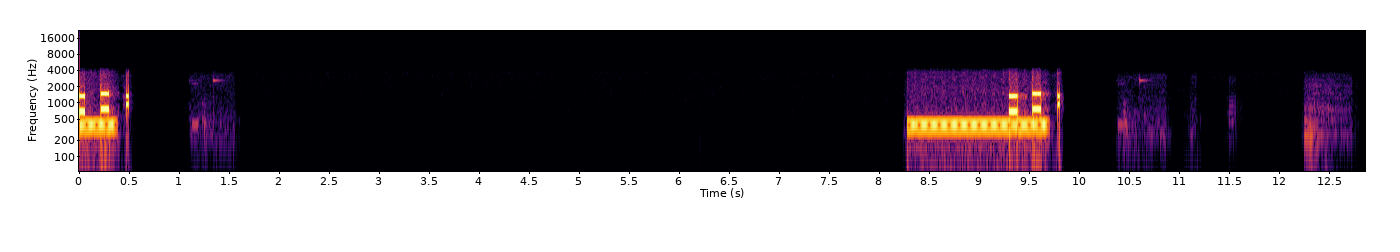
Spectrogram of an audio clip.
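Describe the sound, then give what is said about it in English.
Multi-frequency tones dialing 2602 into stacked telephone trunks: a brief tone burst, then a long silence, then a sustained steady tone followed by a quick run of short tone pips, with a few faint clicks afterward. “It's actually MFing 2602 into the trunks to pick up the next one.”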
